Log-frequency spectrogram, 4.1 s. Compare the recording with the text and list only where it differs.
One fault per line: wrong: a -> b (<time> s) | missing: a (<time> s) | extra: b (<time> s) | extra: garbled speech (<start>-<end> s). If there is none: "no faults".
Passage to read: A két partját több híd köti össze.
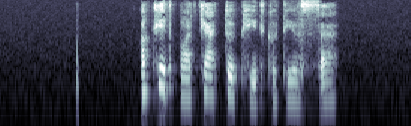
no faults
